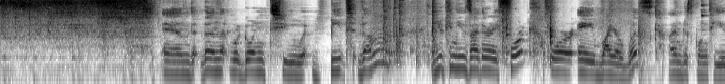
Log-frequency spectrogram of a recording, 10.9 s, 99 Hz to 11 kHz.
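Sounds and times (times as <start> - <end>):
running water from a tap rinsing raw egg off hands in a kitchen: 0.0 - 2.4
speech: 2.4 - 10.8.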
